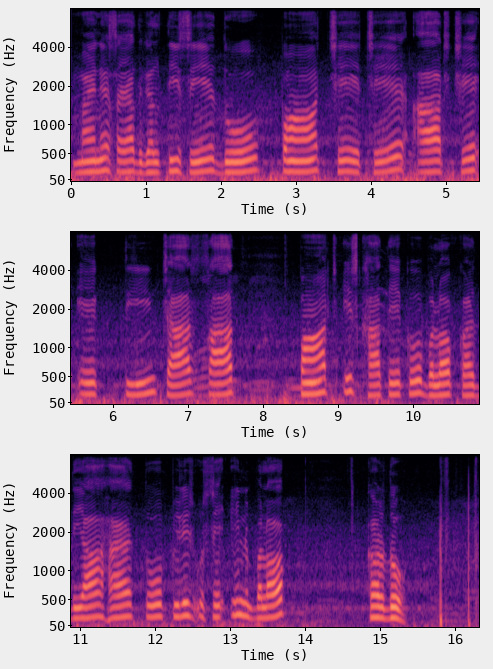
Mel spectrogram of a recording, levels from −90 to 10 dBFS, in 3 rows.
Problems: constant background noise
